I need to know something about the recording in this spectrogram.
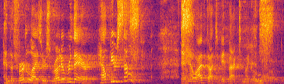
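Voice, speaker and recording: A woman's voice: mid-range voice, very animated, moderate pace, gravelly. A woman playing a wry, generous village witch who gardens, in an amateur readers theater. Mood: brisk, generous. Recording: echoey hall, noticeable room noise.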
